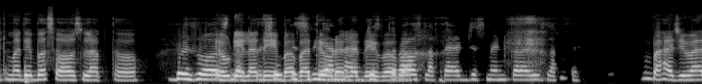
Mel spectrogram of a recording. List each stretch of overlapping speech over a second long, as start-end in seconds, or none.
none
